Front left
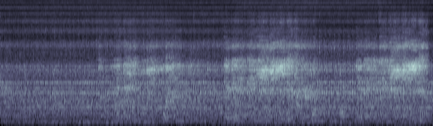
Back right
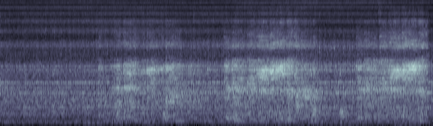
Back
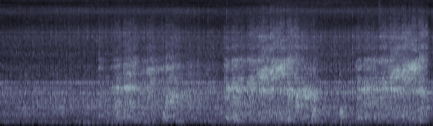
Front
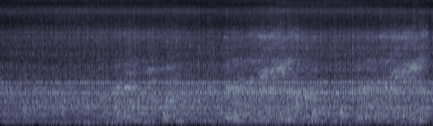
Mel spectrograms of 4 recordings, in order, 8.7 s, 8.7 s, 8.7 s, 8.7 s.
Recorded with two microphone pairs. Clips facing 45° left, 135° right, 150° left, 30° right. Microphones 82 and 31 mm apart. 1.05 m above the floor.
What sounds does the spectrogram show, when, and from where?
2.0 s a sliding door: 160° left, 0.8 m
